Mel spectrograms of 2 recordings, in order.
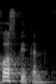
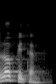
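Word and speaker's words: L'Hôpital: regla a la universidad el profe me decía que se llama hospital por eso que yo ya me acostumbré a pronunciarlo así pero por muchos comentarios de ustedes me dicen que tengo que pronunciaron lo pitan entonces voy a intentar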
